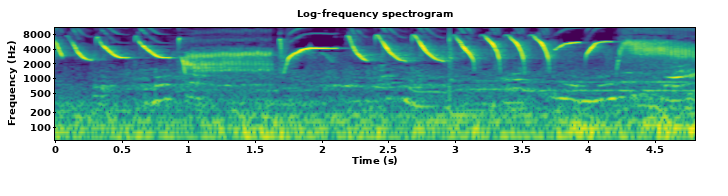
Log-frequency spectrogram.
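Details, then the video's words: Canary in lively 'cengkok mewah' song: repeated high downward-curving whistles, a brief buzzy hold, then a run of about eight evenly spaced falling sweeps ending in a dense buzz. "Suara Burung Kenari Gacor cengkok mewah"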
